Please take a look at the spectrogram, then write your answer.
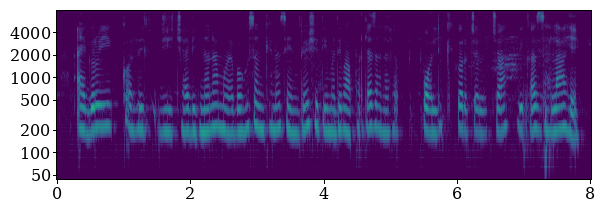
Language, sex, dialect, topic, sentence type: Marathi, female, Varhadi, agriculture, statement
